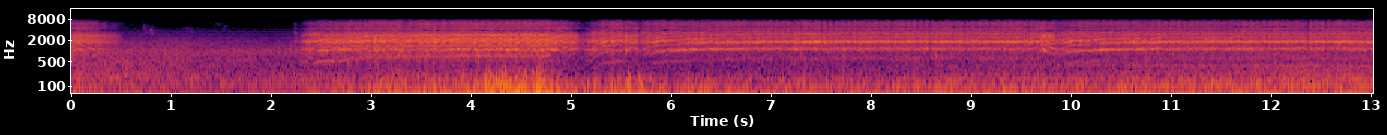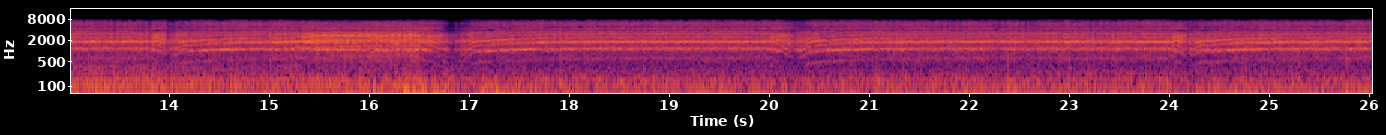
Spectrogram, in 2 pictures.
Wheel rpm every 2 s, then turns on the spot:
30, 120, 120, 150, 160, 150, 150, 150, 130, 150, 140, 160, 150.
0-2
